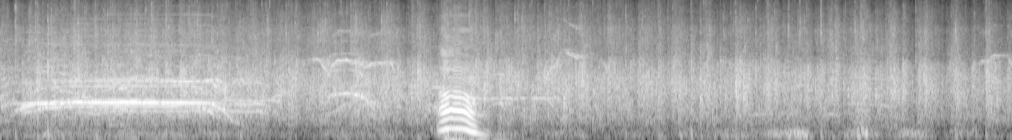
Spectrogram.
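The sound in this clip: A church audience applauding and cheering, with steady, dense clapping and whoops throughout and one loud shout rising above the crowd midway.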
